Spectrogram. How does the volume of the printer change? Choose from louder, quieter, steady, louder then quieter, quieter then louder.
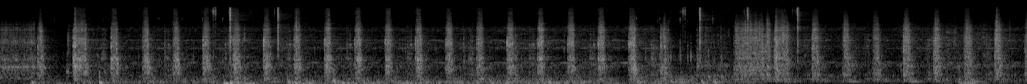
steady.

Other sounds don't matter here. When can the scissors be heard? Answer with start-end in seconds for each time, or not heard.
2.1-2.9, 6.8-8.4.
